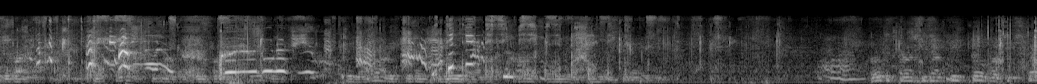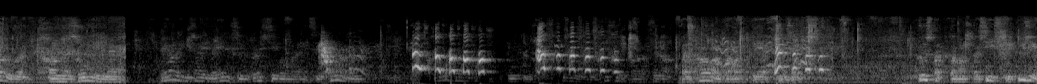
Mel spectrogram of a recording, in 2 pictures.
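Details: Pekingese puppies having fun give high, falling yelps and whimpers while people talk nearby.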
